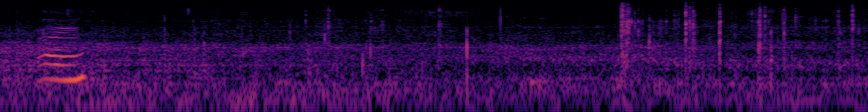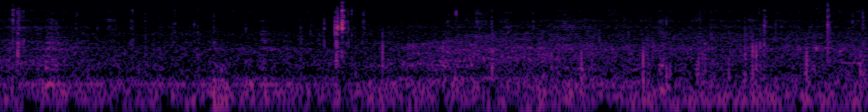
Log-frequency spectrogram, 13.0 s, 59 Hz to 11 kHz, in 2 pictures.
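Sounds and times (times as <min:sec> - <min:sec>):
sharp clicks and knocks: 0:04.6 - 0:10.2.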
